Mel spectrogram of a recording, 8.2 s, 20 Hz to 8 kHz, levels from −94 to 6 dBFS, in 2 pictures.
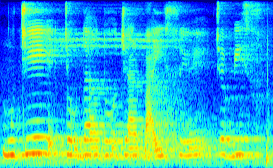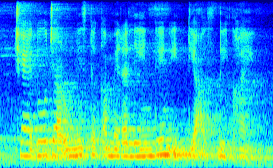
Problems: constant background noise, echo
